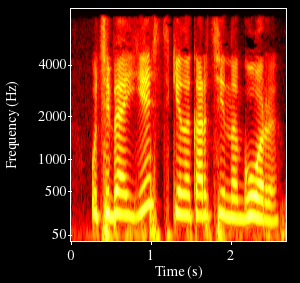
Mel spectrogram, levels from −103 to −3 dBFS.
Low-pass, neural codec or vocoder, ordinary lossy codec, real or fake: 7.2 kHz; none; MP3, 48 kbps; real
